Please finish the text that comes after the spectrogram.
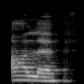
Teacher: in the word Aleph itself, it's a glottal stop. It happens to have a vowel A behind, an R vowel behind it, but it could have had any other vowel if you wanted.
